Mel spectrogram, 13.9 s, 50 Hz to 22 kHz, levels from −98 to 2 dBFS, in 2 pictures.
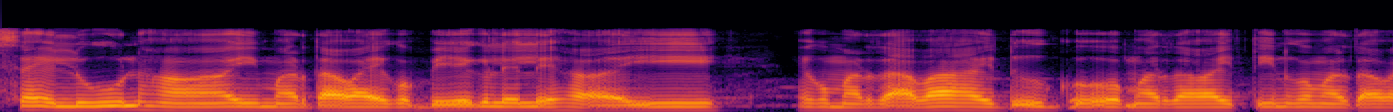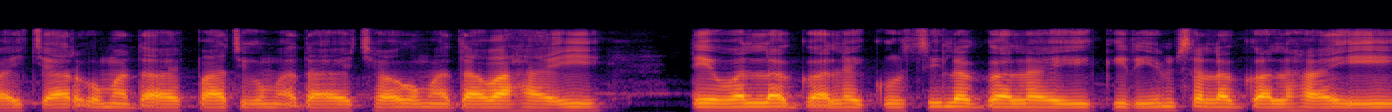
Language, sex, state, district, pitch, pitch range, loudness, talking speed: Bajjika, male, Bihar, Vaishali, 120 Hz, 120-125 Hz, -22 LUFS, 180 wpm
